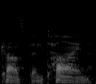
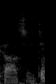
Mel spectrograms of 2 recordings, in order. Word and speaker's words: Constantine: It's the feel of this version of Constantine, which really should be pronounced Constantine, by the way, if you listen to the creator of the character. Okay. He hated that everybody called him Constantine.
